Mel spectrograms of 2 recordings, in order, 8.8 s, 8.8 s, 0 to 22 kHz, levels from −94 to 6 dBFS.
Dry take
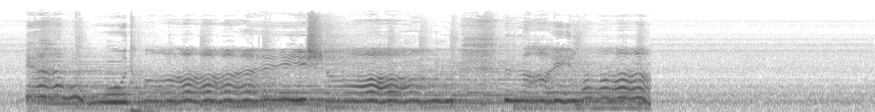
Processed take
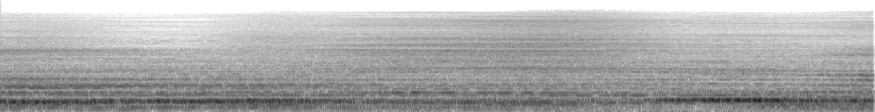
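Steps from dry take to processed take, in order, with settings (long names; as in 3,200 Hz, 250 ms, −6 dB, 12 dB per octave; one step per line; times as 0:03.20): extreme stretch with random phases 8.3×, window 0.25 s, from 0:04.20
double-tracking delay 15 ms −5 dB
level +8.5 dB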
